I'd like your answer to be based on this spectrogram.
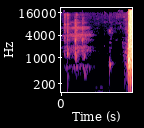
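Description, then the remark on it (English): A single loud sneeze bursts out near the end, preceded by a few faint breathy sounds, with no talking. “Bless you. Thank you.”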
